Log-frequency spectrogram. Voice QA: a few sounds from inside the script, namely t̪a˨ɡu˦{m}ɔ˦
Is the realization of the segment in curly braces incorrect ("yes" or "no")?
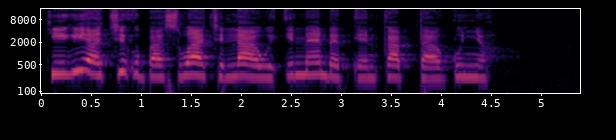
yes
